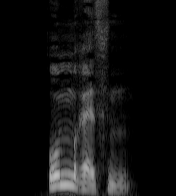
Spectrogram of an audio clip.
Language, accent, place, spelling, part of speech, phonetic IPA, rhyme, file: German, Germany, Berlin, Umrissen, noun, [ˈʊmˌʁɪsn̩], -ʊmʁɪsn̩, De-Umrissen.ogg
- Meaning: dative plural of Umriss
